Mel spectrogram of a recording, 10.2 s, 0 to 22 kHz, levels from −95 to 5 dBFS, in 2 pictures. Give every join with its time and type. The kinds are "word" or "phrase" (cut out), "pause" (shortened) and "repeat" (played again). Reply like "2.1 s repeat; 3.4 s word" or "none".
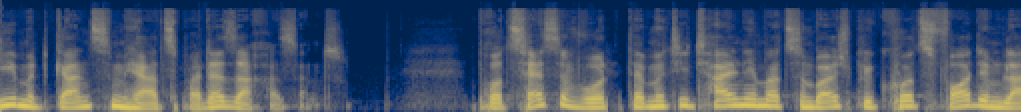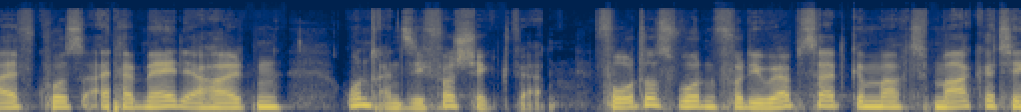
3.0 s word; 5.6 s word; 7.0 s word; 8.0 s pause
